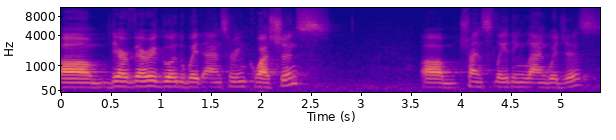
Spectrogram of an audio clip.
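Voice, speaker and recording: In a Filipino accent, a man talks at a fairly slow pace with a fairly high pitch and fairly even intonation. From Philippines. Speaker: nurse educator. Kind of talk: conference talk. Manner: halting, many fillers and repeats.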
